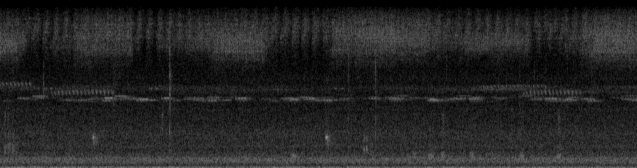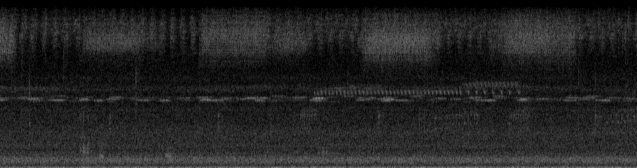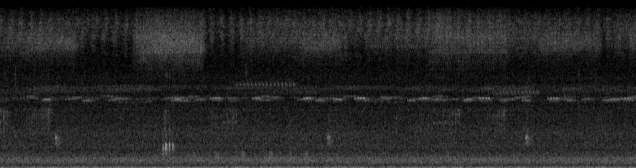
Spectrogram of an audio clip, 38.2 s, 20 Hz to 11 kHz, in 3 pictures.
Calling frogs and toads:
Phyllomedusa distincta, Dendropsophus elegans
2am

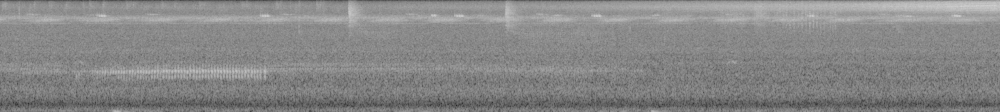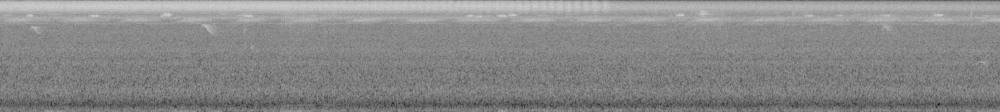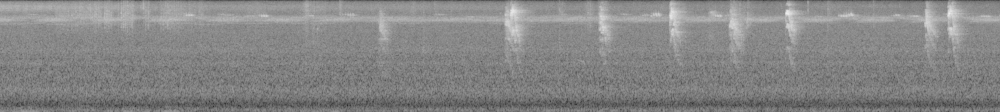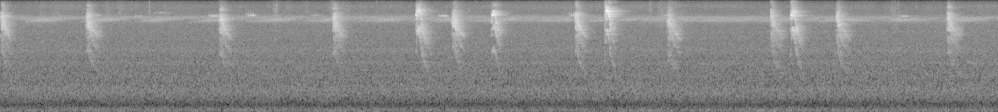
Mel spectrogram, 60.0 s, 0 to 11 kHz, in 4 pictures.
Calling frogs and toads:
Rhinella ornata
6pm

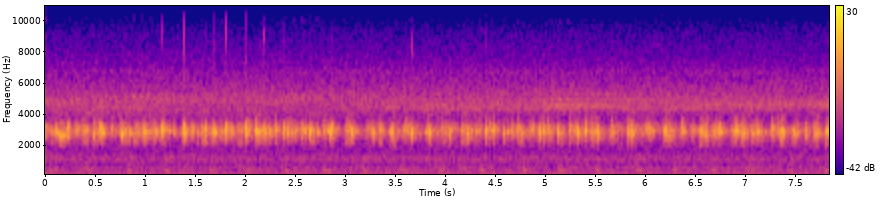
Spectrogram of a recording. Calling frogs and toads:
Boana faber, Elachistocleis bicolor, Sphaenorhynchus surdus
7:30pm

